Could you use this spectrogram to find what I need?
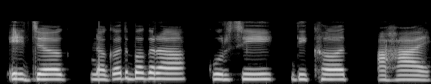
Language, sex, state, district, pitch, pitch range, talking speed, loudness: Surgujia, female, Chhattisgarh, Sarguja, 235 Hz, 230-250 Hz, 95 wpm, -16 LUFS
